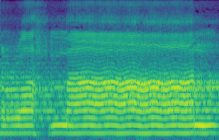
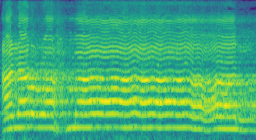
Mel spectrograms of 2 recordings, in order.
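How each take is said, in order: First: The word is said short and plain. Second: The word is stretched out long. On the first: "শুধু এভাবে না" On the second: "টান দিবেন"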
